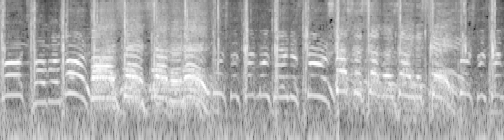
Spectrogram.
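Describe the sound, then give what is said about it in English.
A large protest crowd at the Columbia encampment chants "Open up the prison doors!" loudly in rhythmic unison as police enter to arrest anyone refusing to leave. Many raised voices rise and fall together, punctuated by sharp shouted bursts that keep a steady, driving beat. “This is the way it sounded with police entering the encampment at Columbia and preparing to arrest anybody who refused to leave.”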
